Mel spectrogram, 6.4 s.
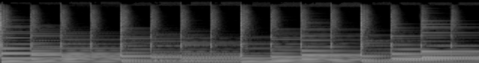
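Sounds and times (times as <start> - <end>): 
major triads: 0.0 - 6.3.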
